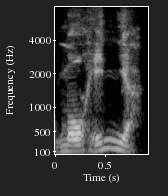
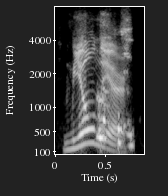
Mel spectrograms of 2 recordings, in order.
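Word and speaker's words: Mjölnir: he could do Mohinya. Ooh, what? All right, maybe I'm not pronounced it right. Thor's hammer. Mjolnir.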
